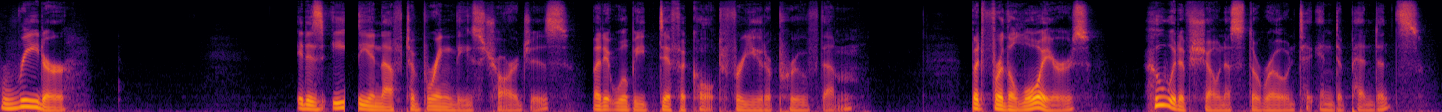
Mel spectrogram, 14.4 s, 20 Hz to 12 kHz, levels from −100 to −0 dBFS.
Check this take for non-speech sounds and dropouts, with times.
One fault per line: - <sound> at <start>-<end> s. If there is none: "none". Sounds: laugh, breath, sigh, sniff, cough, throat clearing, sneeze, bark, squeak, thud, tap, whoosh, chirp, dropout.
- dropout at 3.4-3.6 s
